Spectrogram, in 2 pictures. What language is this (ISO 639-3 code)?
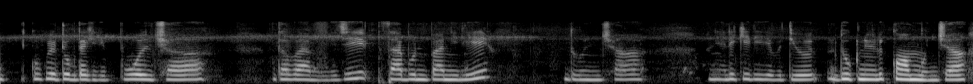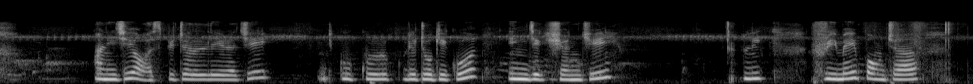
nep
